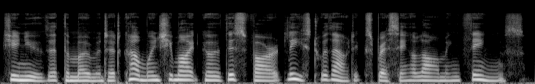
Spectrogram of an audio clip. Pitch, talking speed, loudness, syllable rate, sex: 190 Hz, 215 wpm, -17 LUFS, 4.8 syllables/s, female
